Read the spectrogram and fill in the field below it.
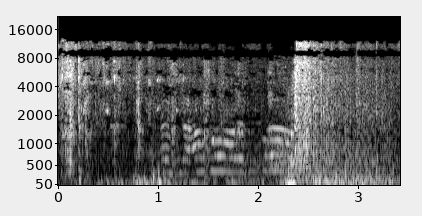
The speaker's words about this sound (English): A blast could be heard the moment an Israeli airstrike hit a house in a Gaza City suburb on Sunday.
